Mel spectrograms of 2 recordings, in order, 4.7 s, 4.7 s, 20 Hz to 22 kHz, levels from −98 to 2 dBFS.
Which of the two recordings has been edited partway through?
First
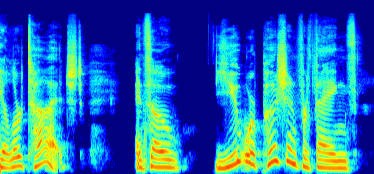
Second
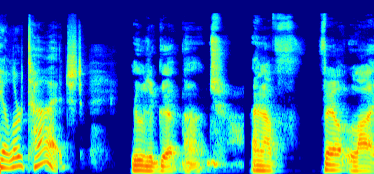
second; 2 cuts; at 1.5 s, 3.0 s

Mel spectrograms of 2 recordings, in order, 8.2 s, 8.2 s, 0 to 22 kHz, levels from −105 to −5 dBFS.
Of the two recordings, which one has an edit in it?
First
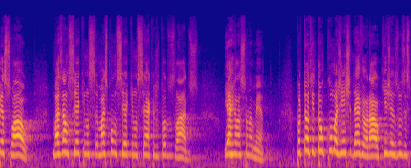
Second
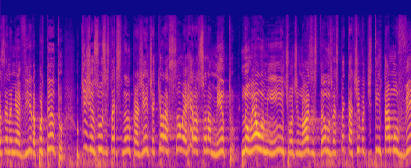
second; 2 cuts; at 4.8 s, 7.3 s

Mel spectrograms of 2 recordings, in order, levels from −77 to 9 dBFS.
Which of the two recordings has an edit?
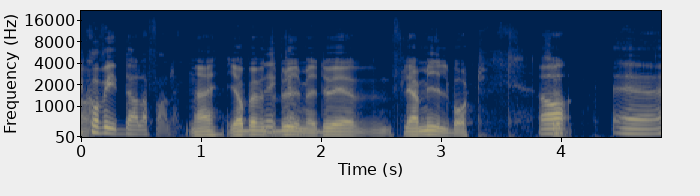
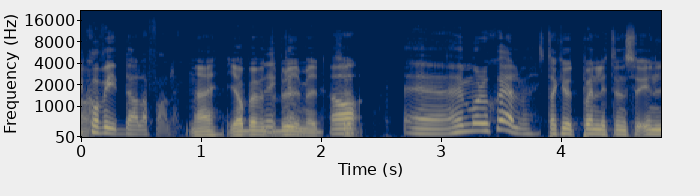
second; 2 cuts; at 2.0 s, 3.8 s

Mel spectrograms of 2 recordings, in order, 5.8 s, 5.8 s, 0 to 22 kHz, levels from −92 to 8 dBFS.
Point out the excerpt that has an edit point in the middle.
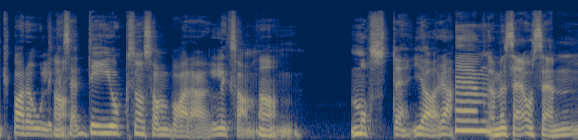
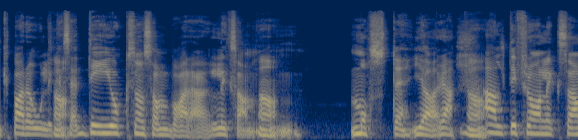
first; 1 cut; at 4.6 s

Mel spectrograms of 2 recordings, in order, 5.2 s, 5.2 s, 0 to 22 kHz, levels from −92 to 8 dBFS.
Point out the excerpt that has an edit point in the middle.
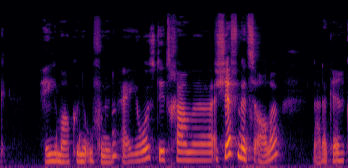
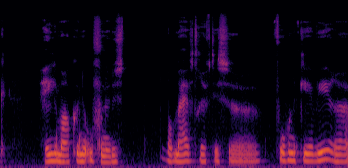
first; 2 cuts; at 1.7 s, 3.2 s

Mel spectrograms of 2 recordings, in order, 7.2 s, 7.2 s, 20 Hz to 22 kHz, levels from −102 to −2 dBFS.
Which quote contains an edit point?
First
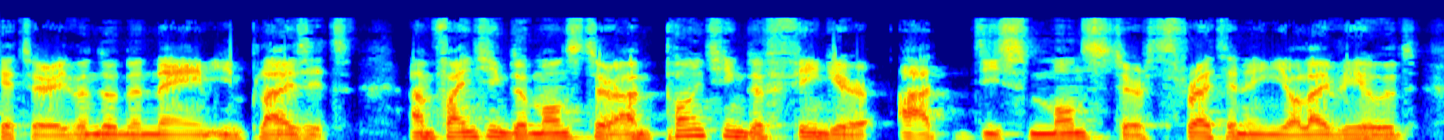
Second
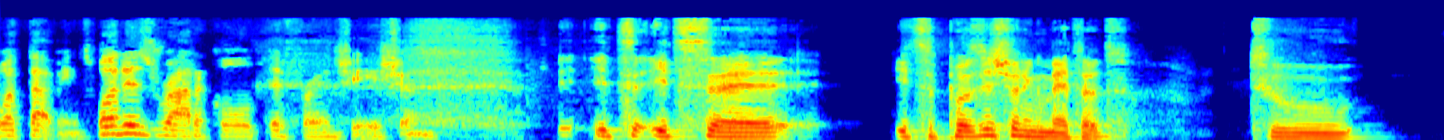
first; 1 cut; at 1.9 s

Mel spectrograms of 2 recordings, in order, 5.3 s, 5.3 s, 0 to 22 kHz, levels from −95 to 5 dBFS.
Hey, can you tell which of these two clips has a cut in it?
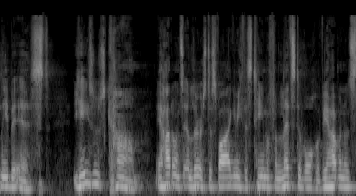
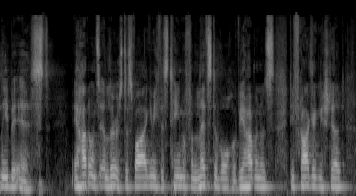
second; 1 cut; at 1.0 s

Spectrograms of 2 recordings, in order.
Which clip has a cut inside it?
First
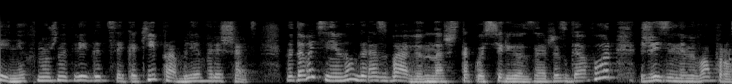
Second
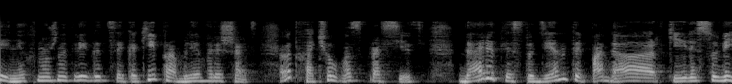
second; 1 cut; at 2.8 s

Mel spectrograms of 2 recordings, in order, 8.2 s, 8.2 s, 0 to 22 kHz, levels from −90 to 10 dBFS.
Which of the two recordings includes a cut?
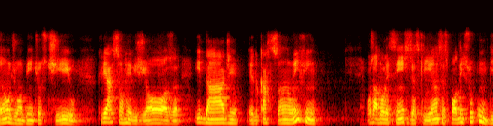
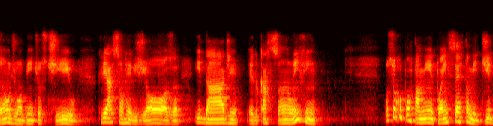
first; 1 cut; at 6.0 s

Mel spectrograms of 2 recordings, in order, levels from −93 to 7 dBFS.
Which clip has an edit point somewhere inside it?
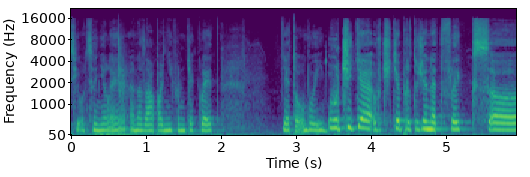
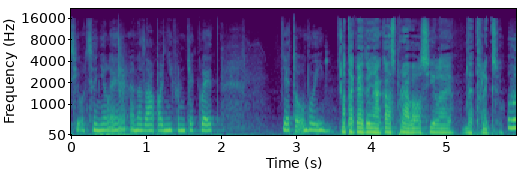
first; 1 cut; at 3.4 s

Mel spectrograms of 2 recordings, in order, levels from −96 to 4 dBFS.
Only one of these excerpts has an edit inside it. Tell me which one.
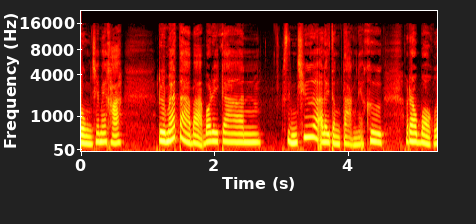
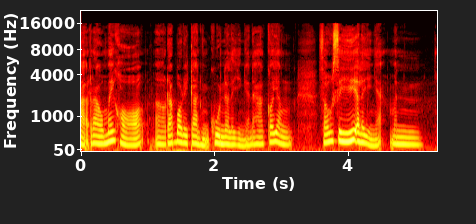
first; 1 cut; at 1.8 s

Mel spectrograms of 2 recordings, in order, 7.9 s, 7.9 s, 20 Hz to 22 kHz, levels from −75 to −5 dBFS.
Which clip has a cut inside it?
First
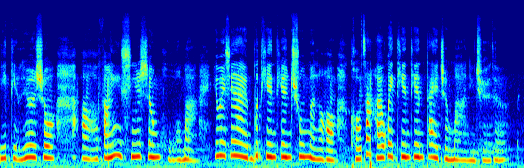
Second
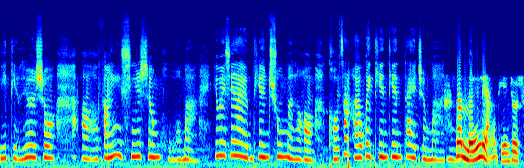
second; 2 cuts; at 3.8 s, 6.7 s

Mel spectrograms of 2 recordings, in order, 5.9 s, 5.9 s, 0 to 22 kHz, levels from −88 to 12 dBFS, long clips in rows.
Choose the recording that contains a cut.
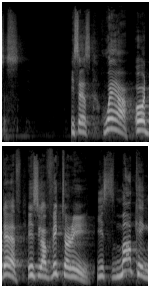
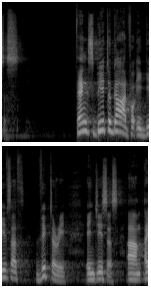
first; 2 cuts; at 1.2 s, 4.8 s

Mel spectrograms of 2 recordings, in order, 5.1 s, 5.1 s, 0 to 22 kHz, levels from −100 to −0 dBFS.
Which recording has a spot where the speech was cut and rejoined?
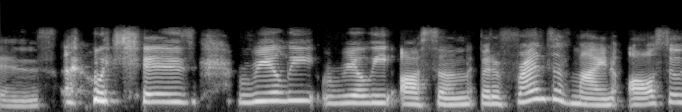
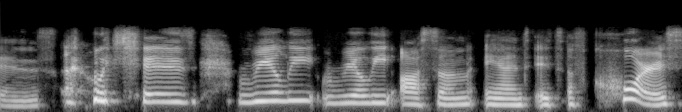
first; 1 cut; at 3.6 s

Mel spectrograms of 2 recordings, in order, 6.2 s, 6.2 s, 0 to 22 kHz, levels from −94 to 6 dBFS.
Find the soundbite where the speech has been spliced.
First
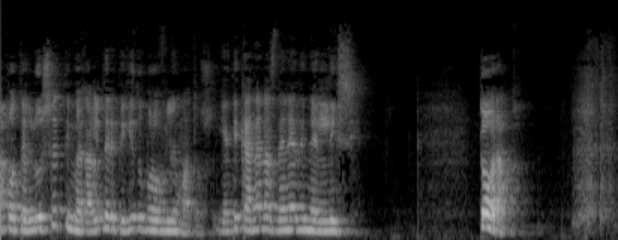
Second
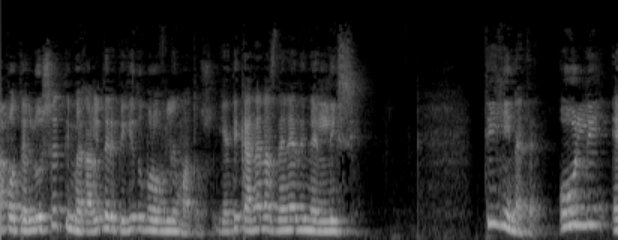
second; 1 cut; at 4.7 s

